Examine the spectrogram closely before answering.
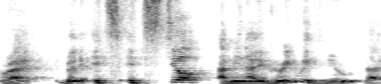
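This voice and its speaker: Somewhat breathy, a man's fairly high voice moves at a moderate pace. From France. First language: French. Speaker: neuromarketing expert, speaker. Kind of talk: lecture.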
